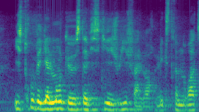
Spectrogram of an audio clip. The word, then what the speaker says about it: Stavisky: qui s'appelle l'affaire Stavinsky donc Stavinski ça s'écrit sta V i s k y et Stavisky en gros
